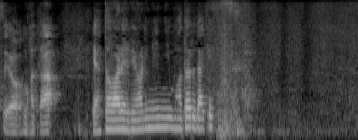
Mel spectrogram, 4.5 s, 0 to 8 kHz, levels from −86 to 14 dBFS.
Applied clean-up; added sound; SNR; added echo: none; none; none; none.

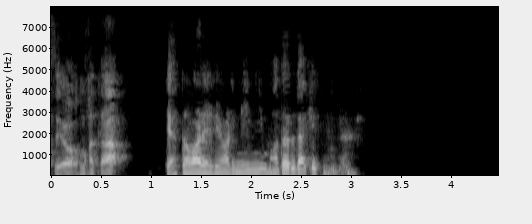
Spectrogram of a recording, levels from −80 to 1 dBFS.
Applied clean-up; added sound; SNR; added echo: neural mask model Resemble Enhance denoiser.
